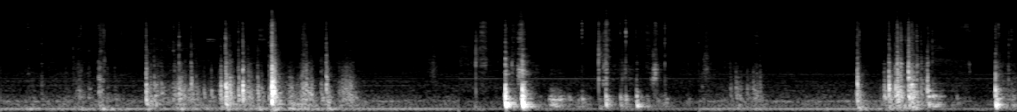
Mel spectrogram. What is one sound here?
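Eggs clink and knock together as a hand moves them in a plastic drawer.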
